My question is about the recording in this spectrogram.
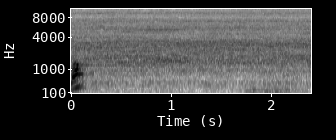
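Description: A steady, even hiss with no distinct events, just after the end of a spoken word.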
